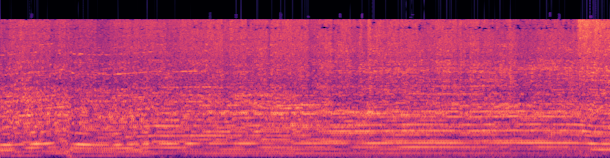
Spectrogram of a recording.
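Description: Dodge Charger's engine revving hard during a burnout while its rear tyres spin in smoke. The revs bounce up and down at first, then hold at a steady high pitch from about two seconds in.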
